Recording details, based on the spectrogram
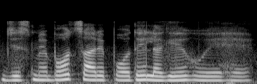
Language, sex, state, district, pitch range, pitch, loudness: Hindi, female, Arunachal Pradesh, Papum Pare, 190-205 Hz, 195 Hz, -15 LUFS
